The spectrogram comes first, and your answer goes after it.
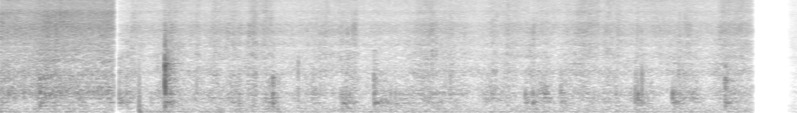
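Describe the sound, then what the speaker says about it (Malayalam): Masala with turmeric powder fried in a pan for goat intestine curry, a continuous close sizzle with repeated light spatula scrapes, cutting off abruptly near the end. "കുറച്ച് മഞ്ഞൾപ്പൊടി ചേർത്ത് കൊടുക്കുന്നുണ്ട് ഈ മസാലയൊന്ന് നന്നായി വഴറ്റിയെടുക്കുന്നുണ്ട്"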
